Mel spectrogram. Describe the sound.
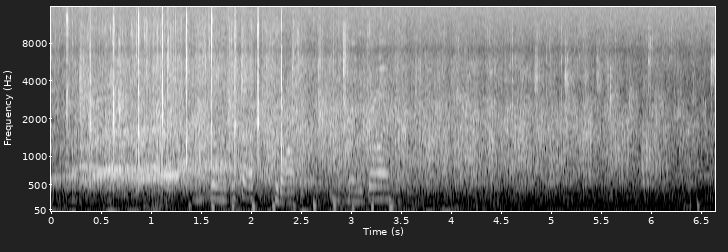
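An audience claps steadily for several seconds, a dense patter of many hands with a few voices mixed in, easing off slightly toward the end, welcoming a vocal ensemble of pastors' wives from the Daegu area at a performance.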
